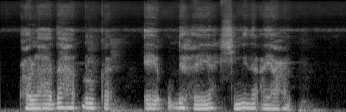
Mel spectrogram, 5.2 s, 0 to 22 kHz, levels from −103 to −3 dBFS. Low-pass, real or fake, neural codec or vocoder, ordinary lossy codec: none; fake; vocoder, 44.1 kHz, 128 mel bands, Pupu-Vocoder; none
